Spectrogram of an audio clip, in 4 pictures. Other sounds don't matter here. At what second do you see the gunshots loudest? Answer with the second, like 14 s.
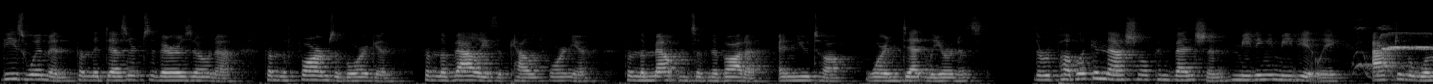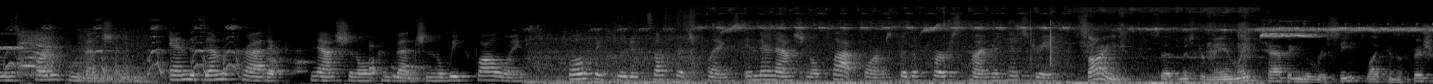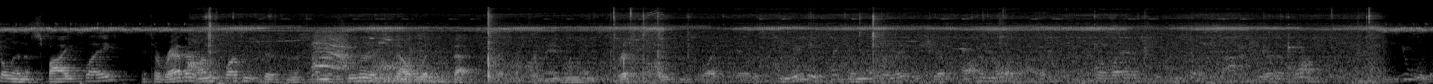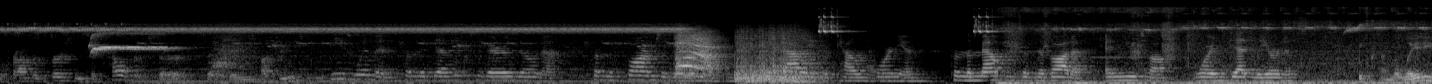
50 s.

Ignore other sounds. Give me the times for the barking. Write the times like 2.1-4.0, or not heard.
13.5-18.6.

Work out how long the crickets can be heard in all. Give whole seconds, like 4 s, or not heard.
38 s.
